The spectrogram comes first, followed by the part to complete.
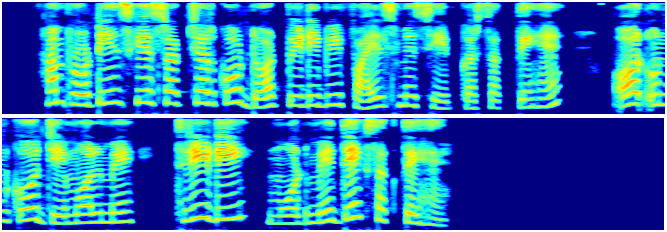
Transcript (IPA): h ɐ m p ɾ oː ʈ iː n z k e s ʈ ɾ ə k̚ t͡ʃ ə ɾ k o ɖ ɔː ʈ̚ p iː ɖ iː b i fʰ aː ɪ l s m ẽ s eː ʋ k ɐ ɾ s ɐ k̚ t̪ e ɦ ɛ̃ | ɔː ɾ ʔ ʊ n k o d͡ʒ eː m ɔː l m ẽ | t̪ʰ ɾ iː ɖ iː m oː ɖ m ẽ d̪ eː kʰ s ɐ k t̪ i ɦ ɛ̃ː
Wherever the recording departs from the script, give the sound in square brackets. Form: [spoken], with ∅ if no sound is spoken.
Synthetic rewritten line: h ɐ m p ɾ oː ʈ iː n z k e s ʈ ɾ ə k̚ t͡ʃ ə ɾ k o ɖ ɔː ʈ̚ p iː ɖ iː b i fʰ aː ɪ l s m ẽ s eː ʋ k ɐ ɾ s ɐ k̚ t̪ e ɦ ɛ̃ | ɔː ɾ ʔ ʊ n k o d͡ʒ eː m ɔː l m ẽ | t̪ʰ ɾ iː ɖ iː m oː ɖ m ẽ d̪ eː kʰ s ɐ k t̪ [e] ɦ ɛ̃ː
